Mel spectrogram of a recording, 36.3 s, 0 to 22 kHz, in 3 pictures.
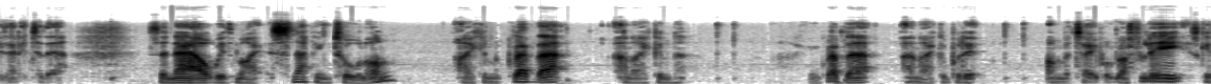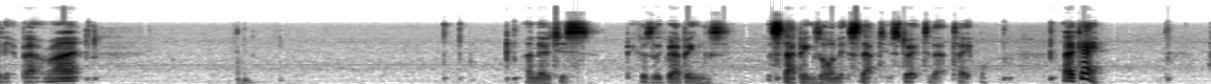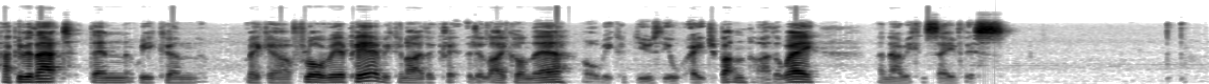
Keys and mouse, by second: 0.5 middle click, 2.7 click, 4.9 g, 6.6 click, 7.7 g, 10.5-12.4 middle drag, 13.8 g, 16.6-19.3 middle drag, 21.5-22.0 middle drag, 23.1 middle click, 28.5 click, 35.3-36.3 drag.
